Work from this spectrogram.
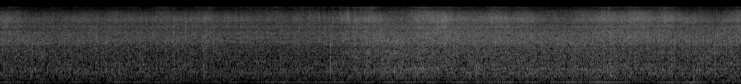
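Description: Pork chops sizzling on a Blackstone griddle, a steady close hiss of frying that swells slightly partway through, with no talking over it.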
